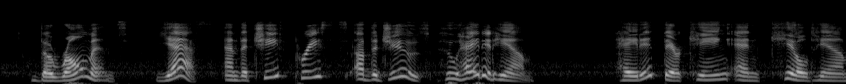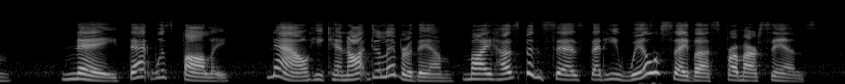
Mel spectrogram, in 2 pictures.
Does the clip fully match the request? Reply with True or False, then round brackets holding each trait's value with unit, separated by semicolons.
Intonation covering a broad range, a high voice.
True (7.8 semitones; 225 Hz)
